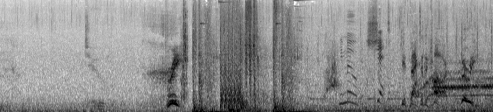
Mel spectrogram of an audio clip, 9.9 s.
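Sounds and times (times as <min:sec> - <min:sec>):
speech: 0:03.4 - 0:03.8, 0:08.0 - 0:09.7
gunshots: 0:03.6 - 0:06.2.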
